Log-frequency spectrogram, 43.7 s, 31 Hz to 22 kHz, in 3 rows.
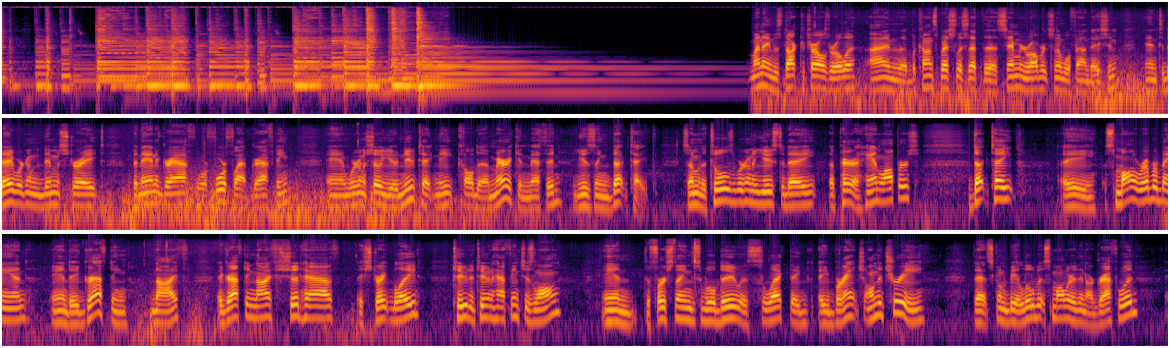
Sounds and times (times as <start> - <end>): Speech: 9.4 - 26.0, 26.7 - 43.7.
